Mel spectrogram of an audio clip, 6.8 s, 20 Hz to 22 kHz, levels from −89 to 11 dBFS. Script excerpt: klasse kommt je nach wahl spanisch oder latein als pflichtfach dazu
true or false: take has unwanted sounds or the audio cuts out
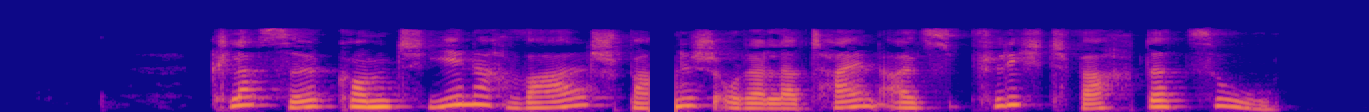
true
